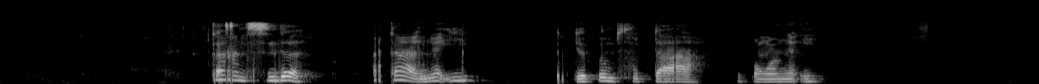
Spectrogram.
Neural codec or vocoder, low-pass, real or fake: codec, 24 kHz, 6 kbps, HILCodec; 7.2 kHz; fake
